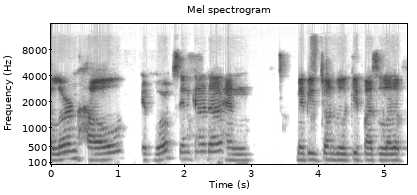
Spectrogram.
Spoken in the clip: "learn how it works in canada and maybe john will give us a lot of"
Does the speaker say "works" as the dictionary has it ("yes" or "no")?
yes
